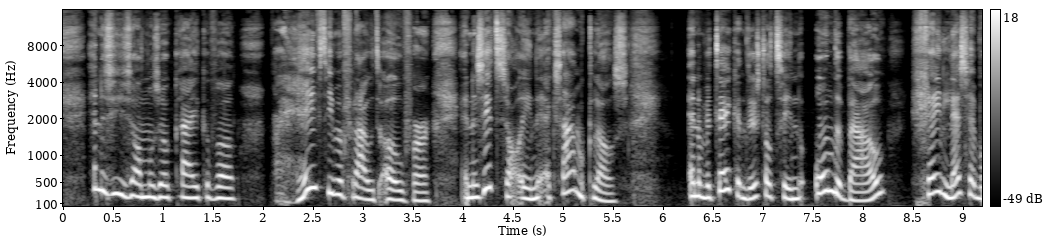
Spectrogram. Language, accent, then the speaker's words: Dutch; Rotterdam, South Holland, Netherlands; accent: Rotterdam; Nee, er werd geen Surinaams thuis gesproken. Alleen maar Nederlands. Af en toe hoor je mijn Rotterdamse accent er nog eventjes doorheen.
